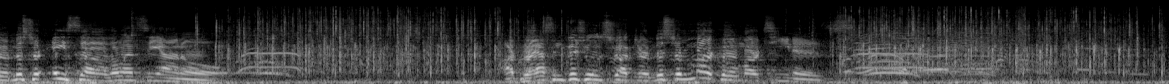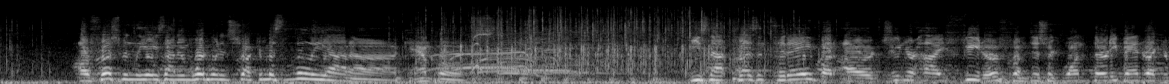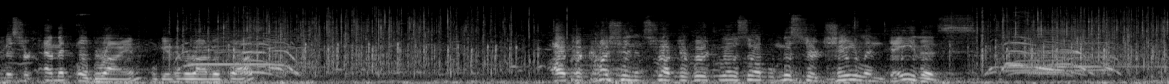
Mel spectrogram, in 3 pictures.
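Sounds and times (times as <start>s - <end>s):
crowd applauding: 2.0s - 5.9s, 8.0s - 12.2s, 15.6s - 20.0s, 25.0s - 29.1s, 33.0s - 35.0s
man talking: 5.0s - 8.5s, 12.4s - 16.4s, 18.6s - 26.0s, 28.9s - 33.2s.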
